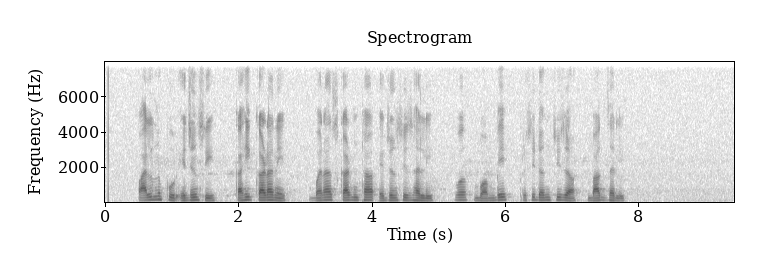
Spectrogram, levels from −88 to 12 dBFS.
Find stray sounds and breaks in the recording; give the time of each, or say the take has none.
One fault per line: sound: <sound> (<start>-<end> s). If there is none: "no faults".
no faults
